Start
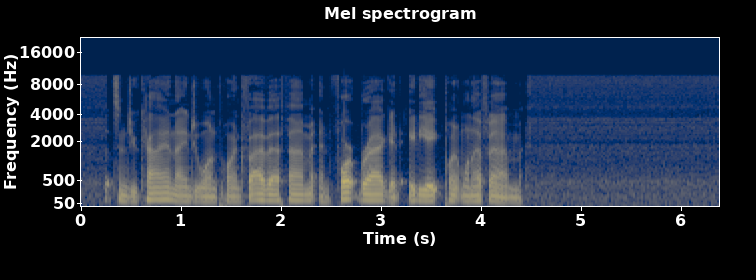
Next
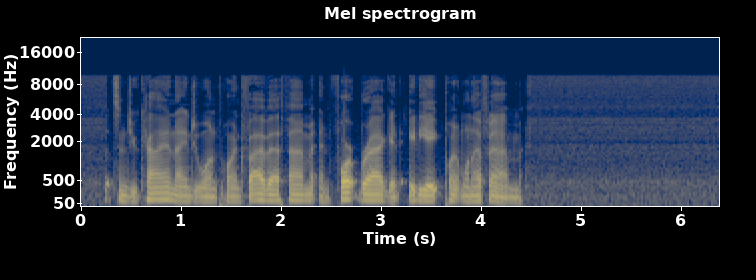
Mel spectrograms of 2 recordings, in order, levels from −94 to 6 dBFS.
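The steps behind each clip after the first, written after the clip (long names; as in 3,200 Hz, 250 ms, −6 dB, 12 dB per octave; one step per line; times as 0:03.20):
noise gate with hold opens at −51 dBFS
level +4.5 dB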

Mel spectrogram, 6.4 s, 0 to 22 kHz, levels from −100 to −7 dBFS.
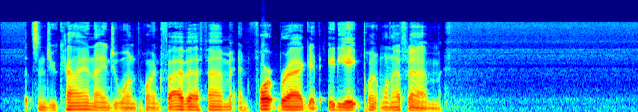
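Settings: high-shelf EQ 8,000 Hz +5.5 dB
multiband upward and downward expander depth 40%
level +2.5 dB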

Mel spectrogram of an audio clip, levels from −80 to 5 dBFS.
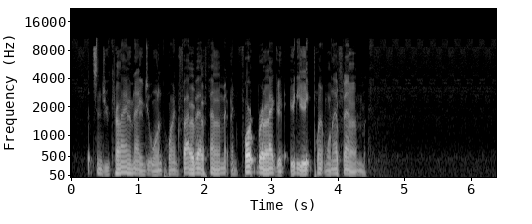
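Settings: pitch modulation by a square or saw wave square 5.4 Hz, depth 160 cents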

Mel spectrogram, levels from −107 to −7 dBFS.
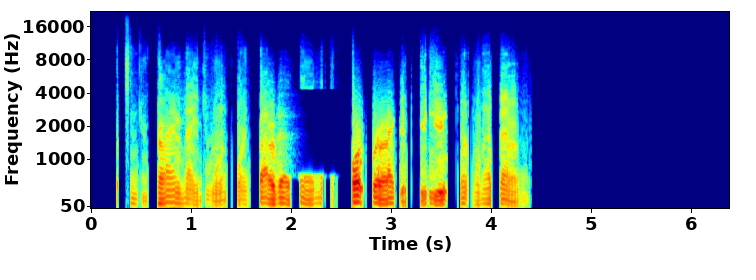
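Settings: dead-zone distortion −28.5 dBFS
treble cut that deepens with the level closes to 2,000 Hz, closed at −14.5 dBFS
healed spectral selection 0:01.91–0:02.46, 660–4,400 Hz both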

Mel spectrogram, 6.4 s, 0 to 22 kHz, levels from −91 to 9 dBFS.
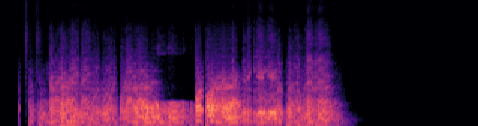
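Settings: running median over 9 samples
convolution reverb RT60 0.25 s, pre-delay 136 ms, DRR −1 dB
level −6.5 dB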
